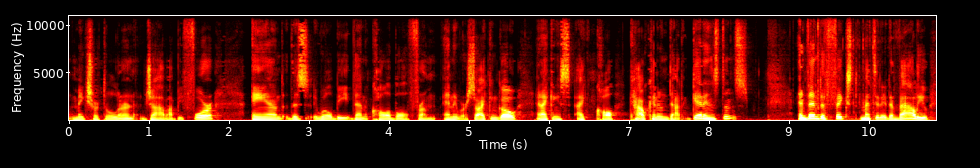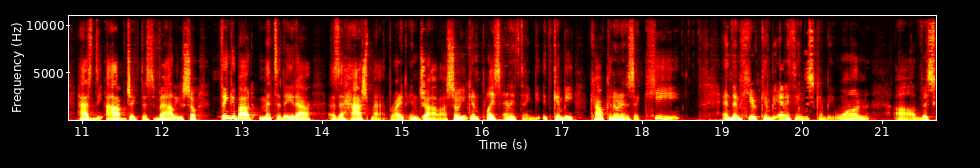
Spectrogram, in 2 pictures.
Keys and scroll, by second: 0.3 Escape, 9.6 ctrl+space.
